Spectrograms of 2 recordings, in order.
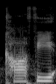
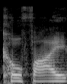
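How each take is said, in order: First: The first syllable sounds like 'cough'. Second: The first syllable sounds like 'co'. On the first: The speaker calls it right. "I think it's just coffee" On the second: The speaker calls it wrong. "I pronounced it Ko-Fi at first"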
